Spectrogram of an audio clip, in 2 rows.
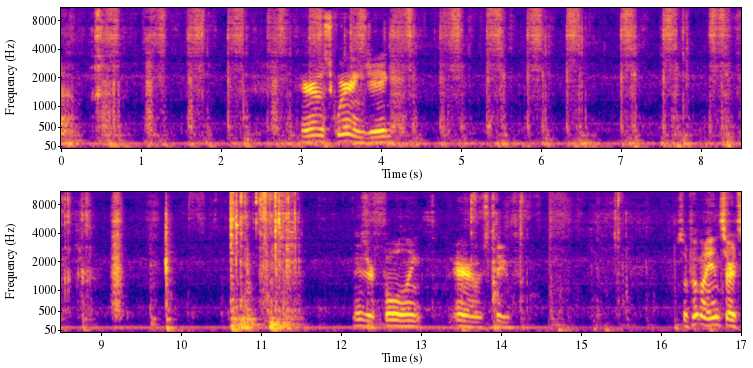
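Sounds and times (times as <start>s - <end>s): arrow shaft scraping in jig: 0.0s - 9.4s.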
